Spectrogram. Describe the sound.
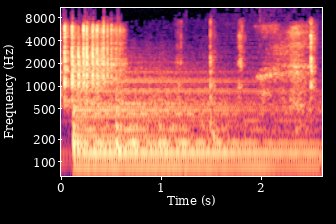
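Dice clatter onto a surface in a game, with a quick burst of rattling at the start and a faint click near the end, over a steady tonal hum.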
